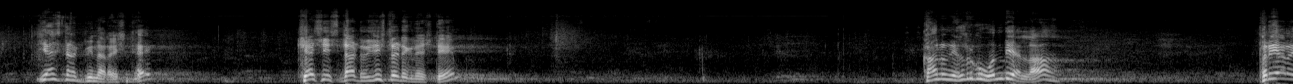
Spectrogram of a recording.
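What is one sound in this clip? An elderly man speaks forcefully into a microphone in a large hall.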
